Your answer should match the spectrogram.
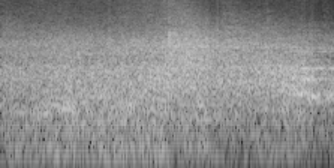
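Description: Live ice hockey play in an arena: a steady rush of noise from the rink that swells about a second in.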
